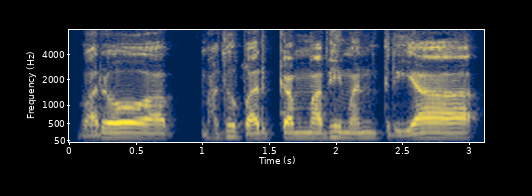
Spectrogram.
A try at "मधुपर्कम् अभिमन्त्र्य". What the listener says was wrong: మధుపర్కమభిమంత్ర్యా. మధుపర్కం సున్నా చెప్పకండి. మధుపర్కమభిమంత్ర్యా. మధుపర్కమభిమంత్ర్యా.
